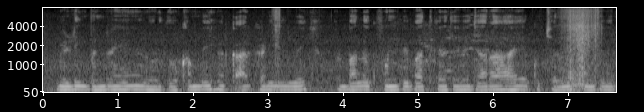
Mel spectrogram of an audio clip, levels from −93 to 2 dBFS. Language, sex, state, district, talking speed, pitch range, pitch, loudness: Hindi, male, Uttar Pradesh, Ghazipur, 165 wpm, 115-120 Hz, 120 Hz, -33 LUFS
